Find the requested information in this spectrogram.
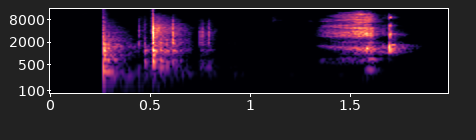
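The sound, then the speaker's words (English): Dice clatter and roll against a hard surface into a dice case: a quick run of sharp clicks, a brief pause, then a second, longer rattling tumble before settling, one die rolling onto the top of the case and sticking on its magnet. No one speaks. “This one literally rolled up onto the top of my dice case and got stuck on the magnet and is a natural one.”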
